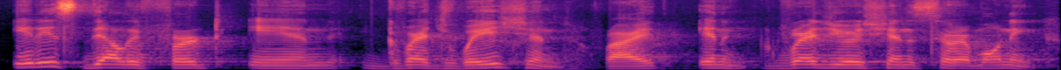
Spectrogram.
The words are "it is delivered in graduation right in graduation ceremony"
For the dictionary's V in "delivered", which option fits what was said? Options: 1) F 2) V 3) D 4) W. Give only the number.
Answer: 1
